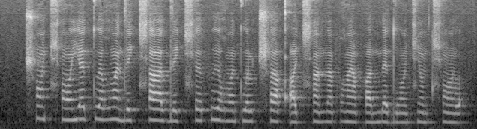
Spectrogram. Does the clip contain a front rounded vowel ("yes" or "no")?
no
